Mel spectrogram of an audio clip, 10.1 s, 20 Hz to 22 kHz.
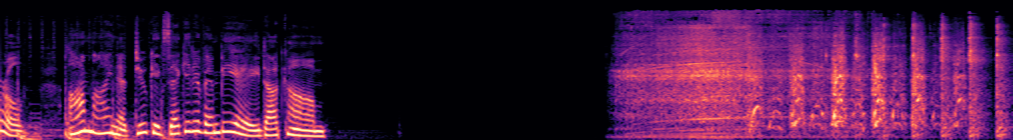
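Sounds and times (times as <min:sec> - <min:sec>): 
speech: 0:00.0 - 0:03.4
droning power tool whirring: 0:06.1 - 0:10.1
hammer blows on wood: 0:08.5 - 0:10.1.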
